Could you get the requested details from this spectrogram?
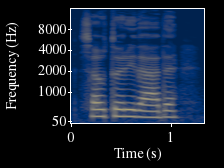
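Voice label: "s'autoridade", Sardinian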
